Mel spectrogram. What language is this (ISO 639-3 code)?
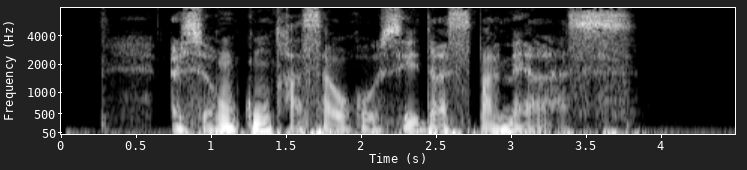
fra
